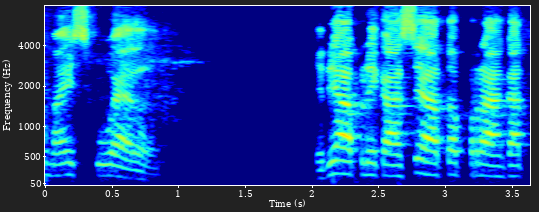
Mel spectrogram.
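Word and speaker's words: MySQL: dibuat menggunakan May Well my SQL tulisane bacanya my school Hai jadi aplikasi atau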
